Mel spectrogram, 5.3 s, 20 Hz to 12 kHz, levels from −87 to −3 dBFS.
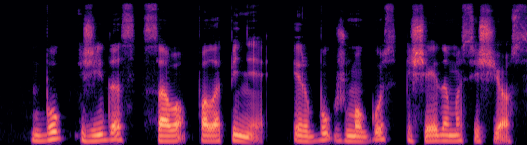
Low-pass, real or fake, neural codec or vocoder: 10.8 kHz; real; none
